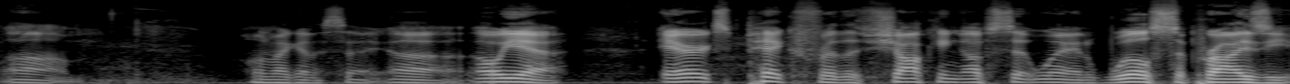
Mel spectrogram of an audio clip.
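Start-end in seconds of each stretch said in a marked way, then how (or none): none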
